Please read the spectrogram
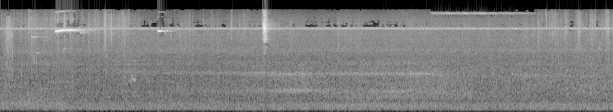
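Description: A baby macaque giving a few short, high-pitched squeaks, the loudest about a second in and a smaller one about three seconds in, over steady background noise, with a sharp click about five seconds in.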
